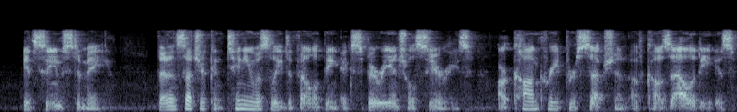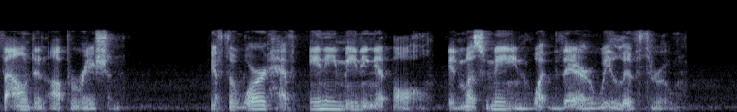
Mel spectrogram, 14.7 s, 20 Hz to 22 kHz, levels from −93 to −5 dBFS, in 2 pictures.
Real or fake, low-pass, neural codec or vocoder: fake; 7.2 kHz; vocoder, 22.05 kHz, 80 mel bands, HiFi-GAN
